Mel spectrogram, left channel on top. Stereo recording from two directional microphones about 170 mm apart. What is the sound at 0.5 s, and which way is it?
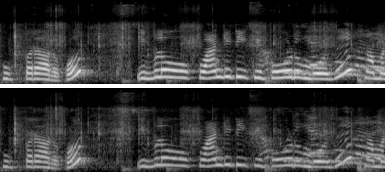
Speech, 5° right (ahead or behind).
